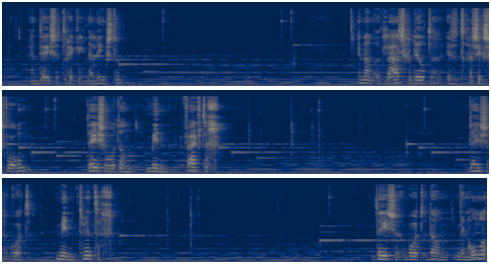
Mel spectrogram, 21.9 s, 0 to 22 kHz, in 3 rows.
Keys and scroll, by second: 11.6 5, 11.9 0, 17.1 2, 17.4 0.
